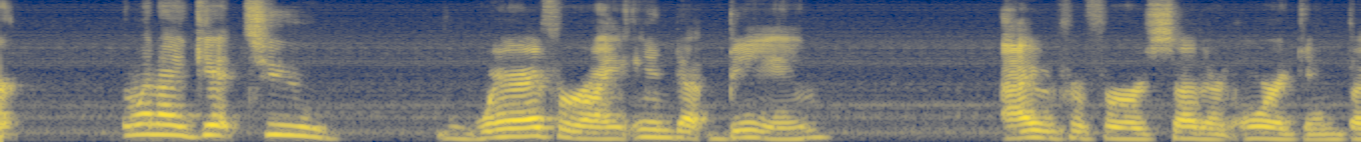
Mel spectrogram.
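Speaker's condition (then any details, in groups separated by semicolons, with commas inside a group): No condition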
